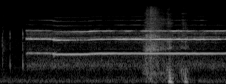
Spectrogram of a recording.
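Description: Small portable cassette player playing a single steady test tone off its tape, high-pitched with a stack of overtones. It starts about a quarter second in, and its pitch nudges up slightly just after it begins.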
